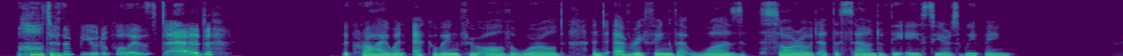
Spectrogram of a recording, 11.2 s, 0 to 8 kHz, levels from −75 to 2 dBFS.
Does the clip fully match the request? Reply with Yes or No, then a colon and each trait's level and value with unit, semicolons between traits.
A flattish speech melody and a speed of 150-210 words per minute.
No: narrow, 2.1 semitones; slow, 135 wpm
